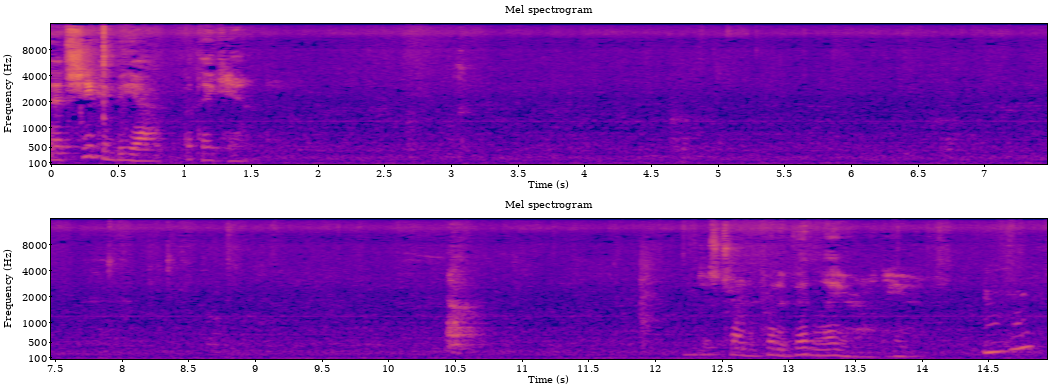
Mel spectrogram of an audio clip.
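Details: Adult speaker; typical speech.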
